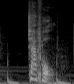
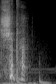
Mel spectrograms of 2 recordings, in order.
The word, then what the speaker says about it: Chappell: Chapel. I said Chappelle.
